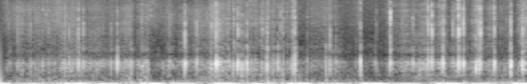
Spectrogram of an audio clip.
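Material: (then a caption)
Cardboard. Long dark nails scratch the scale-pattern cardboard cover of a spiral-bound notebook resting on faux fur. Quick, dry, rasping strokes repeat at a brisk, fairly steady pace, with a papery midrange crackle and a soft low rumble beneath.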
